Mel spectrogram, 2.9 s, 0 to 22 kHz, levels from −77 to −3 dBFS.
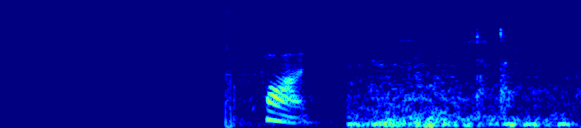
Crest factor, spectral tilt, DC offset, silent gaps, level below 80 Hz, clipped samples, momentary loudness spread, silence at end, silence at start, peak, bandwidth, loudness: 22 dB; -5.5 dB/octave; under 0.1%; none; -66 dBFS; under 0.1%; 15 LU; 0 s; 1.1 s; -24 dBFS; 9 kHz; -45 LUFS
